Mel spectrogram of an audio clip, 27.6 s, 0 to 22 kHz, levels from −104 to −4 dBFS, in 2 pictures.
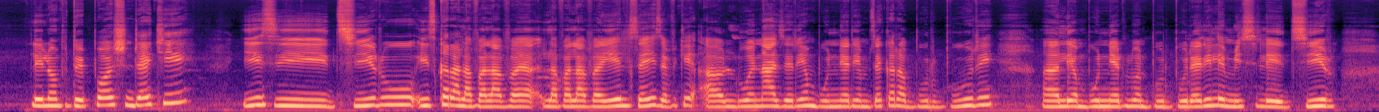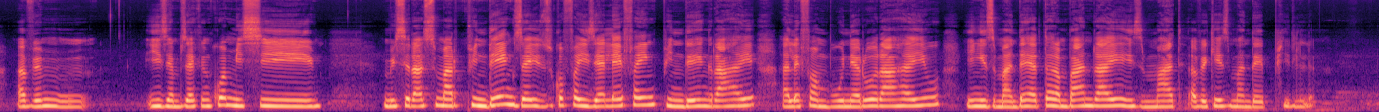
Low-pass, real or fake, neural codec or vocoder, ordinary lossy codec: none; real; none; none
